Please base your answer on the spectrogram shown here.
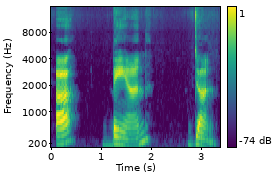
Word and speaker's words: abandon: it then scoop it a ban done remember a is an open syllable exception with a schwa symbol ban is closed with a brief over that short vowel a and done is also closed but that o is really an unexpected schwa so on page 57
